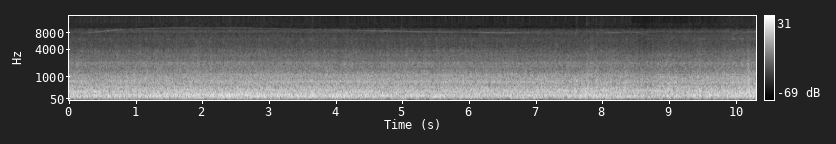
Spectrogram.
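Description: Steady engine and road noise heard inside a semi truck's cab at highway speed, with a faint thin high whine above it.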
